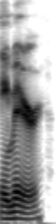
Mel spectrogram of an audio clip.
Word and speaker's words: Amir: Iberian Peninsula Muslim Prince's called Amir's literally commanders pronounced a meter established themselves in major cities in 750 the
